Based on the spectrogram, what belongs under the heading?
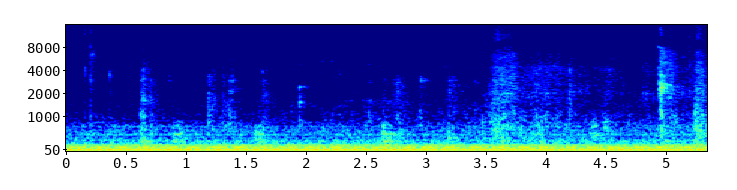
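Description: Close-up chewing of a crispy fried chicken wing: irregular crunches and wet mouth clicks over a steady low hum. A paper napkin rustles against the mouth about three and a half seconds in.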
